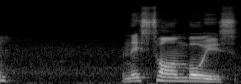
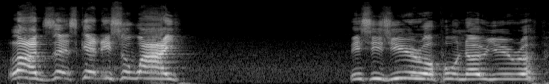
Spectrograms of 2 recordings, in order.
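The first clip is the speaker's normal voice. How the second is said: higher, louder plea to the team; urgent shout; 6 semitones higher, 8 dB louder than usual. Real, not acted. Defending a ninetieth-minute corner, shouting at his players to clear. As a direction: call out to the lads to clear it.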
